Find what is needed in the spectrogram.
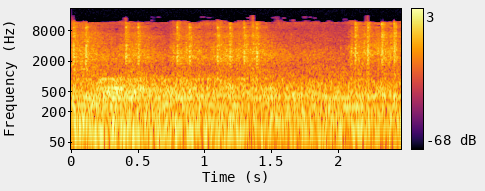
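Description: A camera shutter clicking repeatedly, several frames in quick succession, over a steady low background hum.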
